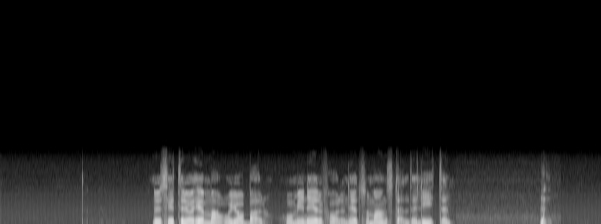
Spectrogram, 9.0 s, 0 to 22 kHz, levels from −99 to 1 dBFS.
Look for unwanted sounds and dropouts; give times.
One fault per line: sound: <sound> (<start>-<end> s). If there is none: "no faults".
sound: laugh (8.1-8.3 s)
